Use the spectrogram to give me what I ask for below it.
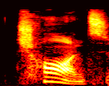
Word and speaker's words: chance: 역시 이제 브리티시 액센트로 chance 이렇게 발음되죠.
